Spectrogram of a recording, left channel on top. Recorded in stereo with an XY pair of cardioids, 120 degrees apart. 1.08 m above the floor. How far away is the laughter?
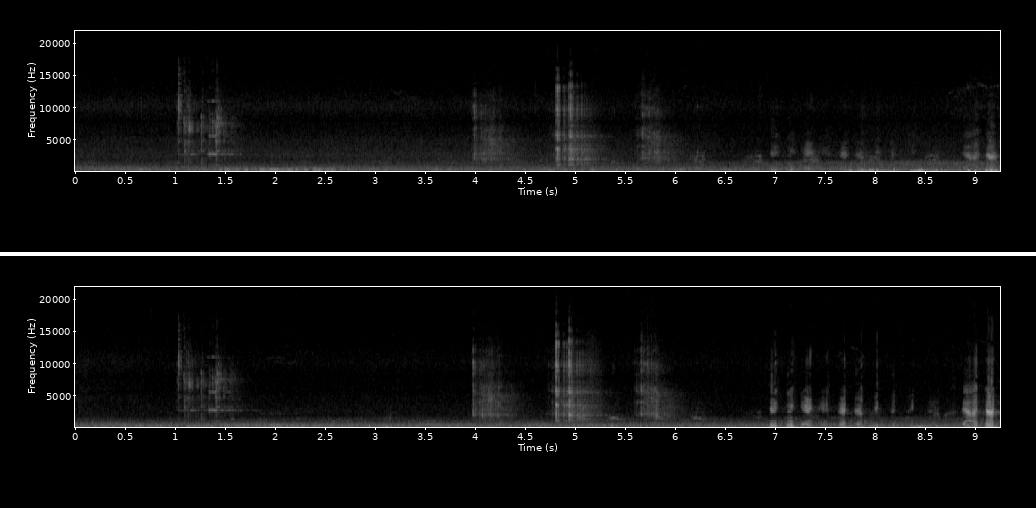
About 1.4 m.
